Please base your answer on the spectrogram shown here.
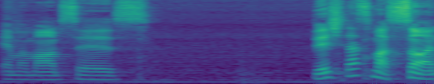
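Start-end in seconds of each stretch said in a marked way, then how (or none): none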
